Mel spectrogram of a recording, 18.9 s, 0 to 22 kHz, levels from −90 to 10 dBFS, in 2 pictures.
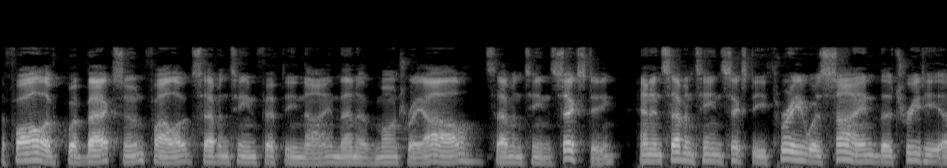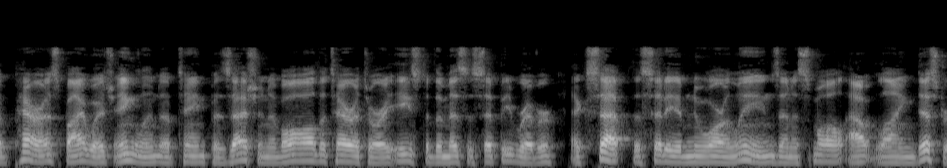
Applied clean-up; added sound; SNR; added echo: none; none; none; none.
